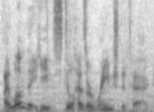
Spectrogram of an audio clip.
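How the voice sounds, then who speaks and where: A man streaming a video game, chatting casually in a rambling, self-deprecating way with animated asides. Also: on the high side, normal speed. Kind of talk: casual chat while commenting on gameplay. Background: game music.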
